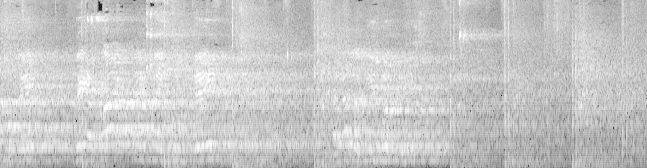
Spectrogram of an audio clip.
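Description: Basketballs bouncing on a hardwood gym floor in a large, echoing hall, a few separate bounces, the clearest in the last couple of seconds.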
